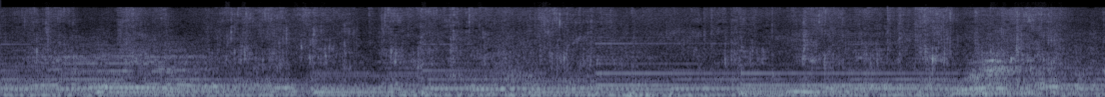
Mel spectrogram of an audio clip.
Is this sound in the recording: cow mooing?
yes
